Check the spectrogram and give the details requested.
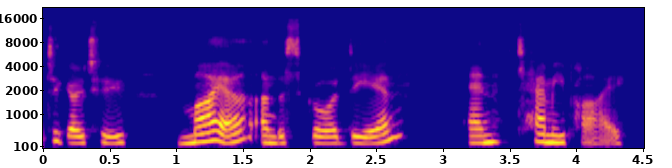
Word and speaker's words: Tamipie: So my thank you from that video was intended to go to Maya_DN and Tammy Pie, not Tampy as I mispronounced it last time.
